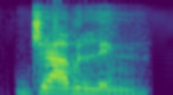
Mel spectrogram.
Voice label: "javelin", Indian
